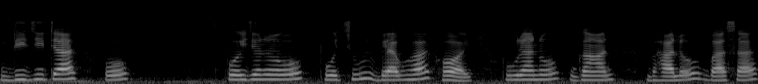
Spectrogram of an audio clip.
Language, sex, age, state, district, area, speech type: Bengali, female, 45-60, West Bengal, North 24 Parganas, urban, spontaneous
